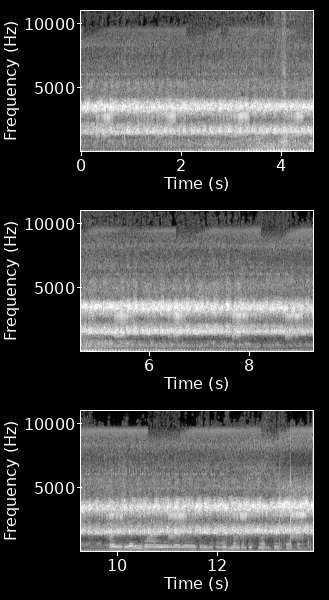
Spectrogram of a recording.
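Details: Night chorus of frogs and crickets in a paddy field, steady high insect trilling over rapid frog croaks, with a short wavering tonal call near the end.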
